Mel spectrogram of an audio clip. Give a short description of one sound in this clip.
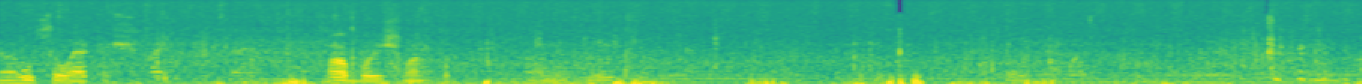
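Bicycle tyres roll over paving stones with a low rumble.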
